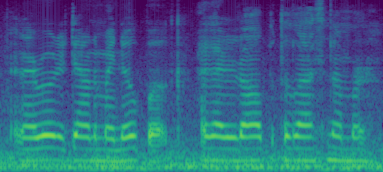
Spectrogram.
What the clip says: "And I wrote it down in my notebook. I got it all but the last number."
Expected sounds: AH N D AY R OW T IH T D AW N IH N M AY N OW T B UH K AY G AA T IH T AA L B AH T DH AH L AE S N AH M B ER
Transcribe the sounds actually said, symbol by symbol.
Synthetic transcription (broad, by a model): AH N AY R OW T IH T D AW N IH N M AY N OW T B UH K AY G AA T IH T AA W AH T DH AH L AE S N AH M B ER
